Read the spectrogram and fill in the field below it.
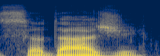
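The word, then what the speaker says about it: saudade: a little bit about the concept of saudad it's it's a beautiful word the brazilians pronounce it saudaji but it it it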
